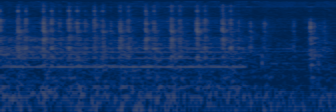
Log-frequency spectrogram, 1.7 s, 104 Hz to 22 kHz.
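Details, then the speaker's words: Top-of-range Hi8 deck (EVS-9000) running a tape: fast irregular mechanical ticking and clatter over faint steady tone; broken supply-side reel table. "let's see if it mechanically runs making some good EVS 9000 sounds I heard so it seems to be working but I think it may have a broken reel table hear that"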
